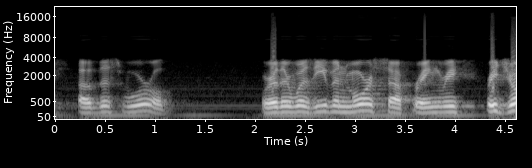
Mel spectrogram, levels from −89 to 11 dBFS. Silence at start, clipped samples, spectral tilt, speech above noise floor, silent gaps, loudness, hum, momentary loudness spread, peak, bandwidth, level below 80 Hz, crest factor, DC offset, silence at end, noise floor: 0.25 s; under 0.1%; -7.5 dB/octave; 45 dB; none; -14 LUFS; none; 8 LU; 0 dBFS; 5.8 kHz; -52 dBFS; 14 dB; under 0.1%; 0 s; -57 dBFS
